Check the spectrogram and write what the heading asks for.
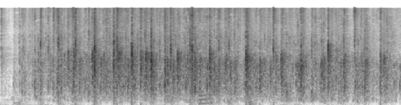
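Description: A crowd applauds steadily for several seconds at the close of a talk event, a dense, even patter of many hands clapping at once with no voices standing out.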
